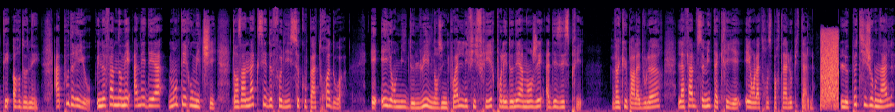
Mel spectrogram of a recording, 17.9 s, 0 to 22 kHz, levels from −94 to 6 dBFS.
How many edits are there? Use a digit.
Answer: 1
